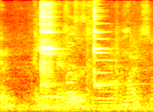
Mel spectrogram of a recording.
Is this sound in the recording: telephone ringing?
no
